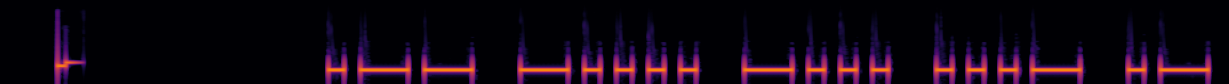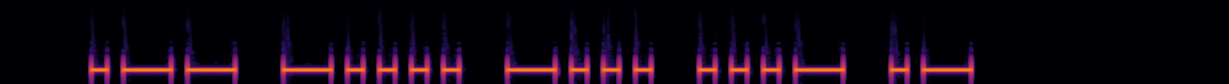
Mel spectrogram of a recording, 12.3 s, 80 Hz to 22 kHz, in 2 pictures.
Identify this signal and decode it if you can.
Morse code, heard as a keyed tone, about 15 wpm, 700 Hz. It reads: W6BVA W6BVA
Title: USA Call Signs Repeated 2x 15wpm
